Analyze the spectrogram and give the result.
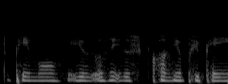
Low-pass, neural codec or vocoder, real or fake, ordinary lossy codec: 7.2 kHz; codec, 24 kHz, 6 kbps, HILCodec; fake; AAC, 16 kbps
